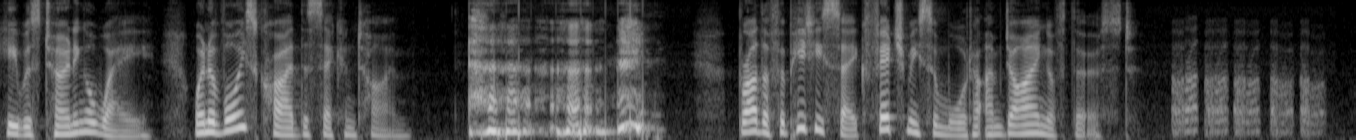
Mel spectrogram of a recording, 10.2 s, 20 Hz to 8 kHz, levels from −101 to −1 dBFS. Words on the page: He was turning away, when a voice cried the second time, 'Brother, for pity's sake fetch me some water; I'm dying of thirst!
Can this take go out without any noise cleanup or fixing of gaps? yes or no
no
